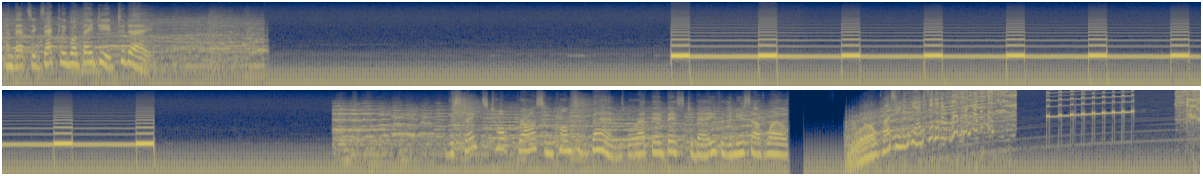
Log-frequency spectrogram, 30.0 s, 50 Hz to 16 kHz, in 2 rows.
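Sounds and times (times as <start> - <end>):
low electrical hum: 0.0 - 29.9
short beeps: 8.4 - 16.9, 27.5 - 29.9
steady electronic tone: 8.4 - 16.9, 25.0 - 29.9.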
